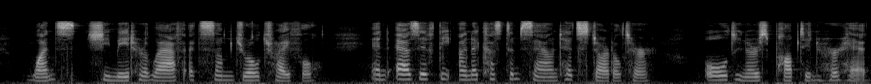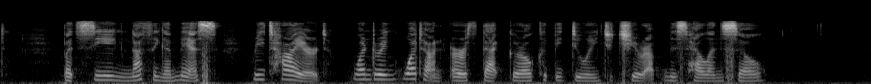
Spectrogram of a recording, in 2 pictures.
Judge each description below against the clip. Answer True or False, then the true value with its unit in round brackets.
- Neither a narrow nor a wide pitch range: True (4.6 semitones)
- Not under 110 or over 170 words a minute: True (150 wpm)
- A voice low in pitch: False (185 Hz)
